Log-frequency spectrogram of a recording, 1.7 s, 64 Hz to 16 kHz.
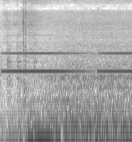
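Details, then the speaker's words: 2010 Jeep Wrangler JK after replacing the cylinder six spark plug wire for a misfire and check engine light: starts and settles into an even, steady low rumble with no stumble or miss, constant electronic tone behind; light off for now. "All right, engine lights off, but uh that doesn't mean it's going to stay off."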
